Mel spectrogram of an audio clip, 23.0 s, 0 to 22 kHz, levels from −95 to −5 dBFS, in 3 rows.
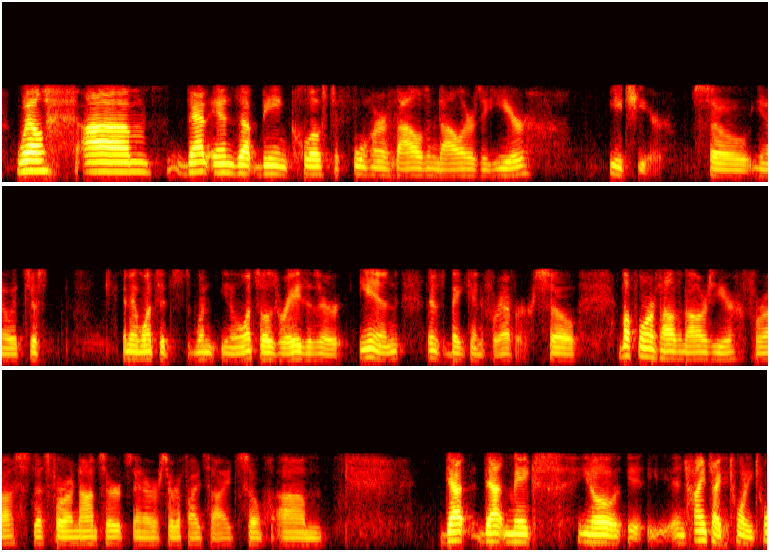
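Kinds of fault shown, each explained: G.729 codec: The speech passed through a G.729 codec at 8 kbit/s, which rebuilds each 10 ms frame from a vocal tract filter, pitch prediction and a few pulses. Band-limited to roughly 200 Hz to 3.7 kHz, the voice sounds plainly rough, thin and synthetic throughout.
VoIP packet loss concealed by the speech codec: Packets went missing and the decoder filled the gaps by extending its last pitch and filter with falling gain. Right after "up being close to", near 3.87 to 3.95 s, and again near 22.52 to 22.61 s, sound smears into a buzzy tone or coloured noise that fades.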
